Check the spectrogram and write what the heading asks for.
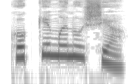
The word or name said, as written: ಕೊಕ್ಕೆಮನುಷ್ಯ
